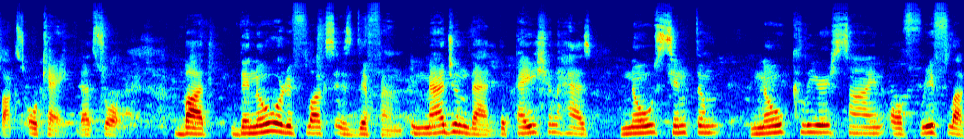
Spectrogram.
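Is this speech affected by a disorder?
No.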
